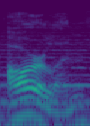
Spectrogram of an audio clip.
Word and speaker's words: Ireland: Now, in Ireland, they actually pronounce it Arlen, so you might want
